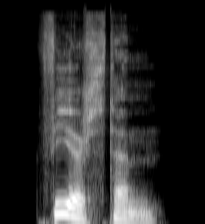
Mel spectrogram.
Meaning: strong dative masculine/neuter singular superlative degree of viehisch
- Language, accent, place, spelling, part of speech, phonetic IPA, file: German, Germany, Berlin, viehischstem, adjective, [ˈfiːɪʃstəm], De-viehischstem.ogg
